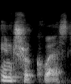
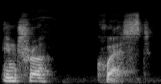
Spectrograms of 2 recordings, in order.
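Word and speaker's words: IntraQuest: other key thing is it's two words it's not intro Quest it's intra Quest and it stars some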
